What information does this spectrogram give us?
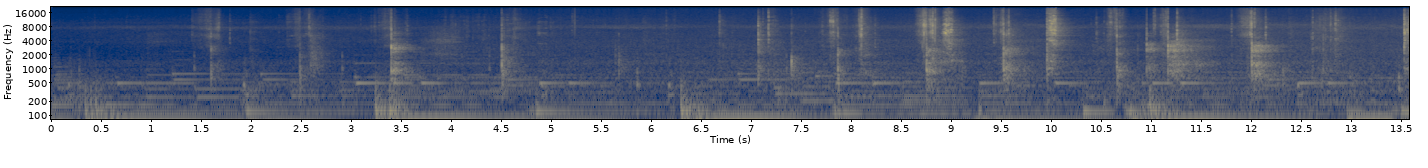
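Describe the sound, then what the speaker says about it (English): A knife chops steadily through fresh unpeeled beetroots on a cutting board, with close, repeated sharp thuds in an uneven but continuous rhythm and no talking. "We're going to leave the skin on and we're just going to dice them."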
